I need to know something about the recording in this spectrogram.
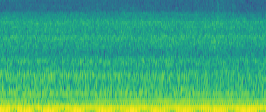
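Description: Gravel pours from a loader bucket onto a pile.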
